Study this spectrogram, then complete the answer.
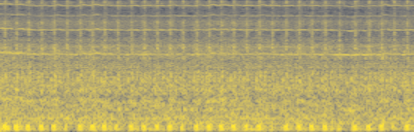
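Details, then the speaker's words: Honda Beat ESP injection scooter, idle after throttle release: low, lumpy single-cylinder putter, idle too low and idle screw gives no response; mechanic suspects the ACV (idle air control valve) actuator. Earlier misfire was fixed with a new spark plug. "Nah untuk penyakit seperti ini biasanya itu di ACV atau idle air control valve"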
